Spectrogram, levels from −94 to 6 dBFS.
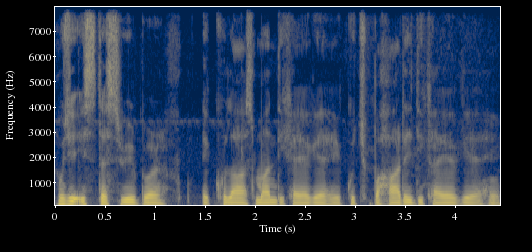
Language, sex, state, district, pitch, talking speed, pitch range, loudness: Hindi, male, Arunachal Pradesh, Lower Dibang Valley, 100 Hz, 200 wpm, 95-110 Hz, -19 LUFS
